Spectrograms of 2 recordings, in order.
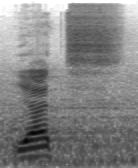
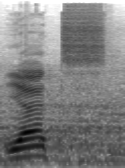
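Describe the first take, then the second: First: The final t ends in a strong hiss. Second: The same.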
